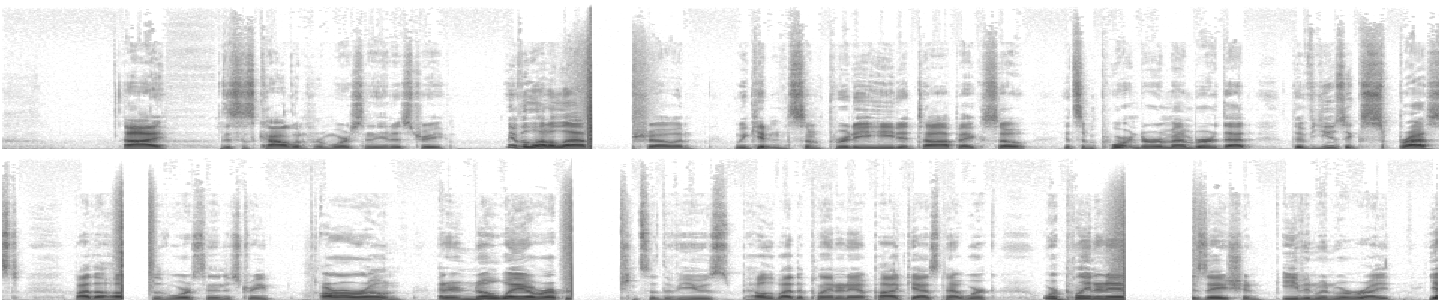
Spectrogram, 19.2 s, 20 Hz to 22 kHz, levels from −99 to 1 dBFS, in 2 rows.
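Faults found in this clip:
Wireless microphone squelch dropout, four events. The analogue FM mic's radio link fades below the receiver's squelch threshold, so the receiver mutes its output. Heard as a short rise of hiss/static, a near-silent hole, then speech resuming.
3.71–4.37 s: after "have a lot of", 0.28 s mute, before "and we get into".
10.30–10.61 s: after "views expressed by the", 0.18 s mute.
13.28–13.75 s: after "in no way are", 0.33 s mute, before "of the views held".
16.90–17.61 s: 0.46 s mute, the longest.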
